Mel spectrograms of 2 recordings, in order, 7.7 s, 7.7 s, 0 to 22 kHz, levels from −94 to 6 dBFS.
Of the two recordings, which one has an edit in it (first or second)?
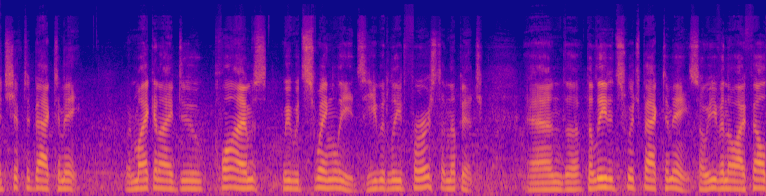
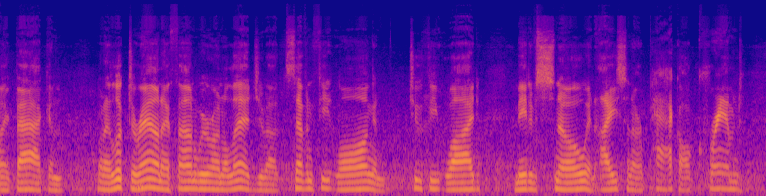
first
